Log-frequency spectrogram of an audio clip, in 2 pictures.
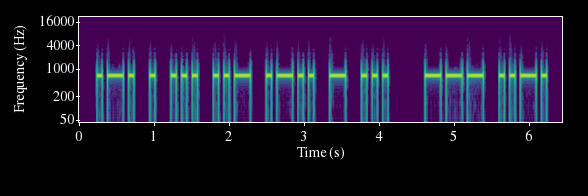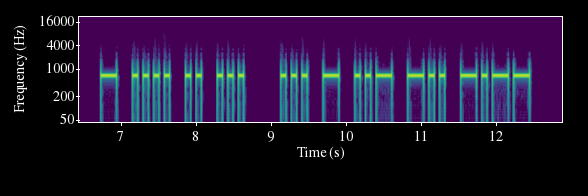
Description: Morse code, heard as a keyed tone, about 17 wpm, 700 Hz. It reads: RESULTS OF THIS STUDY
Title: Sets of 5 Words 17wpm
